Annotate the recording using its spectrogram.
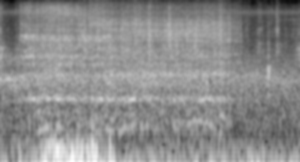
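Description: Wind buffeting the microphone, a low, uneven rumble.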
